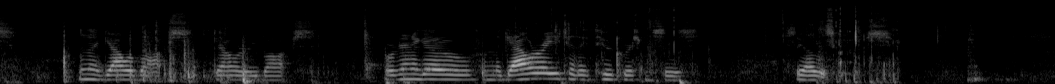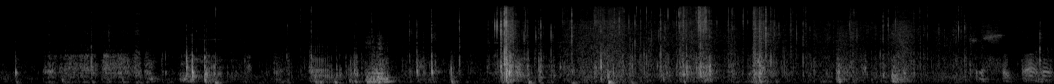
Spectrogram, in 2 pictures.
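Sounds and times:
plastic wrap crinkling and tearing: 13.3s - 21.0s.

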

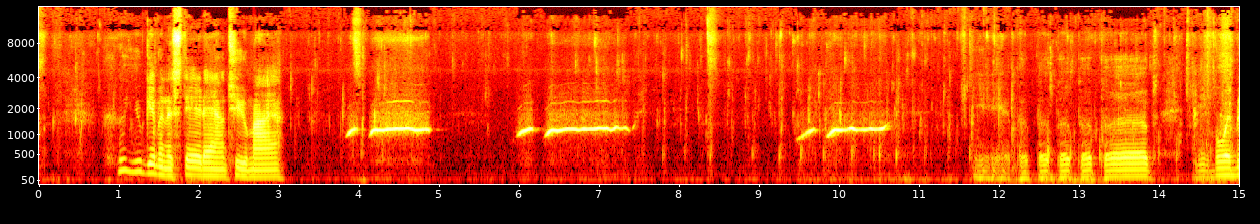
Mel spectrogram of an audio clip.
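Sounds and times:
puppies eating from metal pan: 0.0s - 4.3s, 5.3s - 15.0s
person whistling: 3.8s - 5.0s, 6.0s - 7.4s, 9.5s - 10.7s.

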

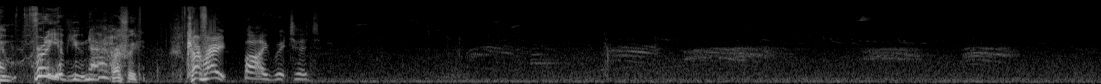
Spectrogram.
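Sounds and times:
crows cawing: 4.5s - 7.9s, 8.6s - 10.2s.

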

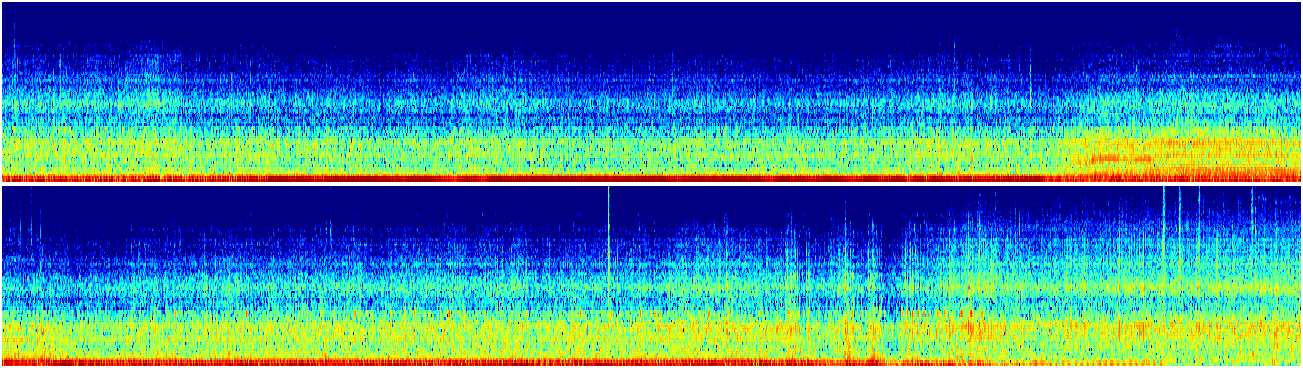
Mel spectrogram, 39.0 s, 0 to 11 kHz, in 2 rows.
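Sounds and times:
aircraft engine and propeller drone: 30.3s - 38.9s.

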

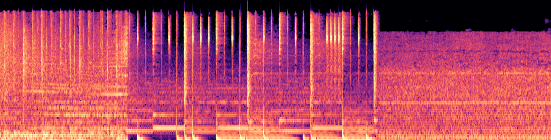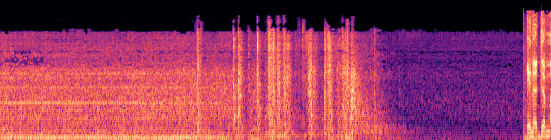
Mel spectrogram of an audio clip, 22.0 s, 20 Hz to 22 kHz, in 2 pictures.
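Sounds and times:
diesel truck engine running: 0.0s - 2.7s, 4.4s - 17.5s
sharp irregular bangs and knocks: 14.9s - 19.4s.

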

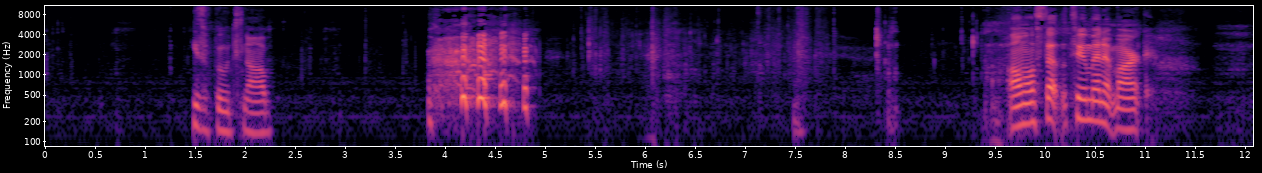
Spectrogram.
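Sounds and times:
paper wrapper crinkling: 4.8s - 9.2s.

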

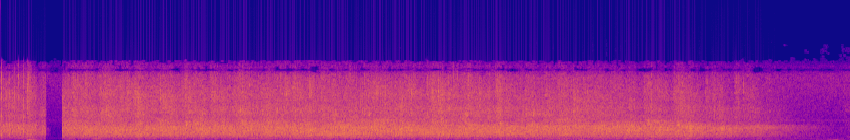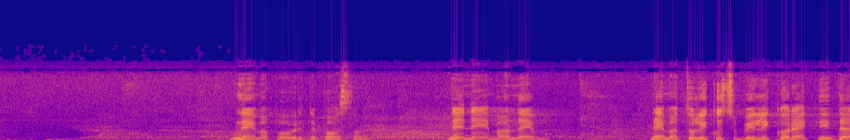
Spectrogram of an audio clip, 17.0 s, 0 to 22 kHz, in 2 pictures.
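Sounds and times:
crowd clapping: 0.0s - 8.2s.

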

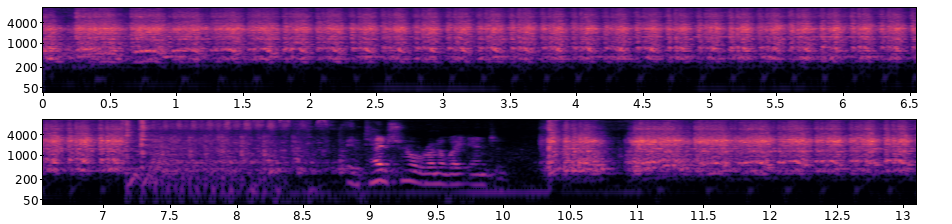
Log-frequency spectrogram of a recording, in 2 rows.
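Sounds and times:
engine running fast: 7.0s - 9.0s.

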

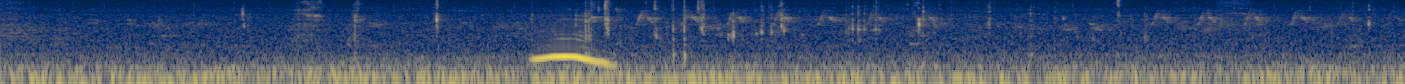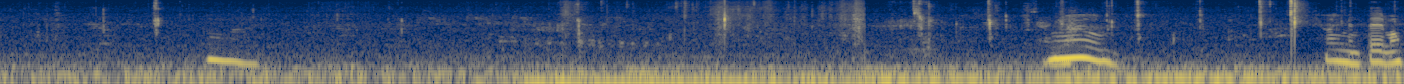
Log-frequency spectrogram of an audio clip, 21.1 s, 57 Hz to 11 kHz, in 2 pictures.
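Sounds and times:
low steady rumble: 0.0s - 21.0s
chewing: 4.4s - 11.8s, 13.0s - 20.4s
crab shells cracking: 18.9s - 20.4s.

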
